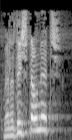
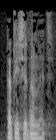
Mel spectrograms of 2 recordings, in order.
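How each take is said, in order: First: Loud and high, hammer the point home; emphatic outburst. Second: Much softer and lower, almost to himself; quiet echo. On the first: Preacher to his congregation, driving the point home loudly. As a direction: proclaim it as the crux of the problem. Preacher stressing the sinner's objection. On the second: Preacher echoing the doubter's despair to himself, softly. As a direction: let it sink back in resignation. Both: Acted.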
